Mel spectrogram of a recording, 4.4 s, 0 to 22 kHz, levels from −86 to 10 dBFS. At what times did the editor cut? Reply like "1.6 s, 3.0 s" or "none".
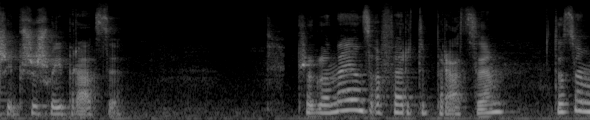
2.1 s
